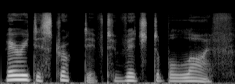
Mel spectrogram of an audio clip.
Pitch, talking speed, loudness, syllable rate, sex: 170 Hz, 125 wpm, -21 LUFS, 5.2 syllables/s, female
